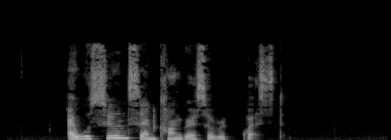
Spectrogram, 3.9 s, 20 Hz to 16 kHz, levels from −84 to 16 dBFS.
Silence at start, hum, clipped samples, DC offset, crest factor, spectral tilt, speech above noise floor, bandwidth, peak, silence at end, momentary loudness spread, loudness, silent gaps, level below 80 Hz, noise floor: 0.7 s; none; under 0.1%; under 0.1%; 20 dB; -3.5 dB/octave; 51 dB; 11.5 kHz; -6 dBFS; 1.15 s; 13 LU; -23 LUFS; none; -76 dBFS; -74 dBFS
